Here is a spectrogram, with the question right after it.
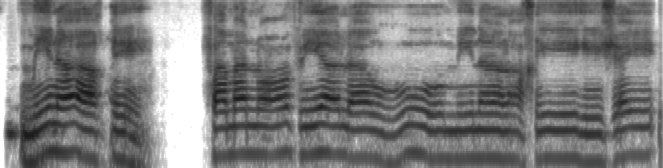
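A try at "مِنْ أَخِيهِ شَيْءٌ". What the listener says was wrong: Nanya tidak panjang Ustaz, hanya naqal saja. Min akhihi syai'. Syai'nya 6 harakat Ustaz. Syai'un. Iya, 6 harakat.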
